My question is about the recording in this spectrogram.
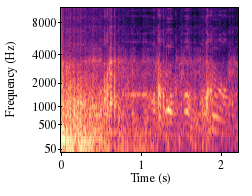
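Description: A murga's large bass drum (bombo) struck once, loud, at the very start and ringing out, with a crowd's voices underneath.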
